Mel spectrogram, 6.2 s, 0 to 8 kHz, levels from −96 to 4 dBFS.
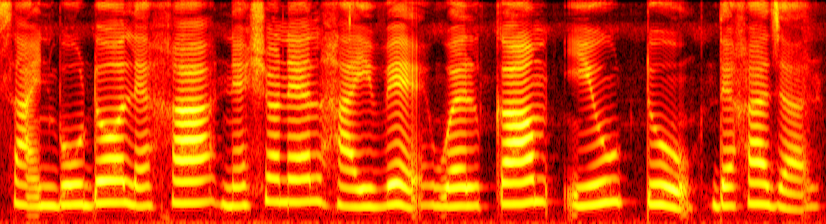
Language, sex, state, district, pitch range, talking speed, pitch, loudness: Bengali, female, Assam, Hailakandi, 250-290 Hz, 95 wpm, 270 Hz, -17 LUFS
